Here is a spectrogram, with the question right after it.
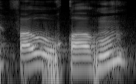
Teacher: क़ाफ़ को मोटा करेंगे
